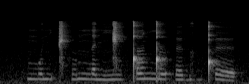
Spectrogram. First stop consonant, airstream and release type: click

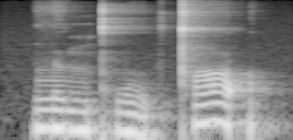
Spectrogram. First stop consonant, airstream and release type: aspirated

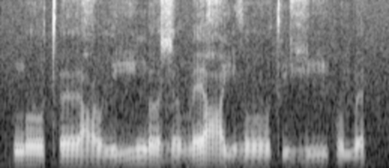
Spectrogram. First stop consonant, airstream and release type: ejective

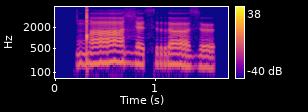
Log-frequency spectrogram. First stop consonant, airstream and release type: click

